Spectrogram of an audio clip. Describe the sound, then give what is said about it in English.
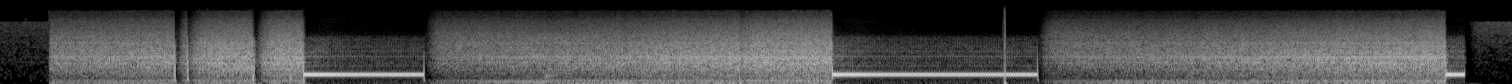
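Ringback tone on an outgoing phone call: steady low tone bursts of about two seconds each, two full rings and the start of a third, separated by longer stretches of loud, hissing noise. “So we're about to call him right now.”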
